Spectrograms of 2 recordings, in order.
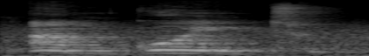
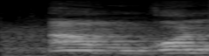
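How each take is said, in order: First: Each word of "going to" is said fully. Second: "Going to" is squeezed into one short word. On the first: "that's how it's, it is written in the book" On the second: "But when someone say, I'm gonna"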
